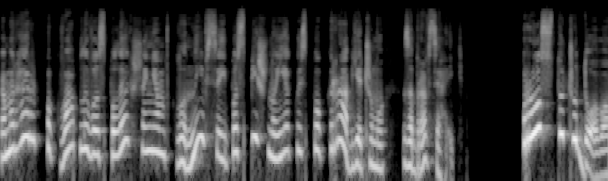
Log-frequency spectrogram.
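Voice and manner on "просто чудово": loud, crying out. The duchess speaks up as the chamberlain hurries away, exclaiming. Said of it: "вигукнула герцогиня".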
